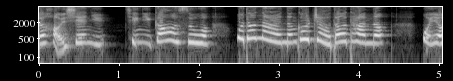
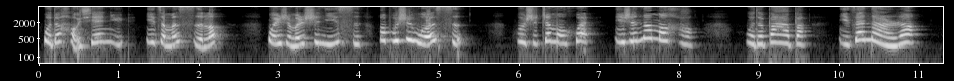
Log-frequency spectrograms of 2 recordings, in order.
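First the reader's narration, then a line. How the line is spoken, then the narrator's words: Crying. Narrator (Chinese): 他哭着说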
